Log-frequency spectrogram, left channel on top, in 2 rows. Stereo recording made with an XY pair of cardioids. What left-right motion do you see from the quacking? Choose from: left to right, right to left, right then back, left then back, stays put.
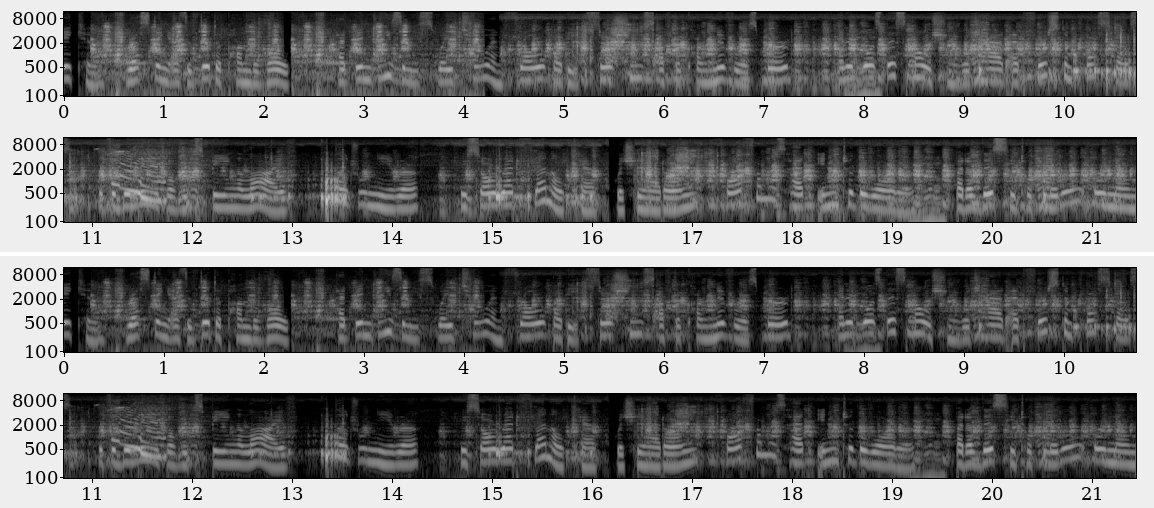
stays put.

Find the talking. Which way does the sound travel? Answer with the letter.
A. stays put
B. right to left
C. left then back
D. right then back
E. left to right
A.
